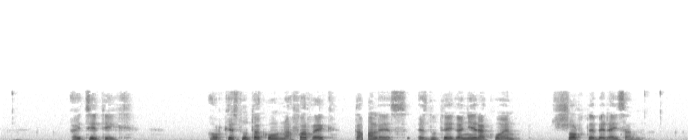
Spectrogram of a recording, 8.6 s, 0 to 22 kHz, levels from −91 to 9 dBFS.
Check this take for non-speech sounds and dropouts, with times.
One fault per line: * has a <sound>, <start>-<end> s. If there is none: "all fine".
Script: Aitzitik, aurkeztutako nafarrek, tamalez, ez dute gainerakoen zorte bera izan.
* has a dropout, 4.5-4.6 s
